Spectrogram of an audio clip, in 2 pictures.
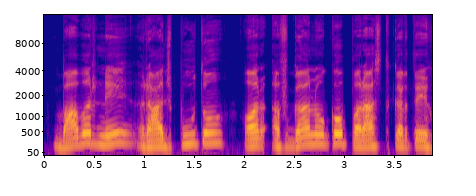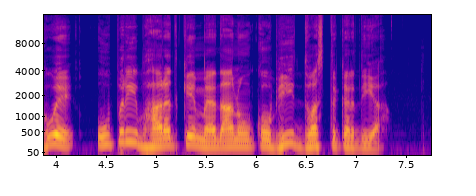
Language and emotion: Hindi, neutral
